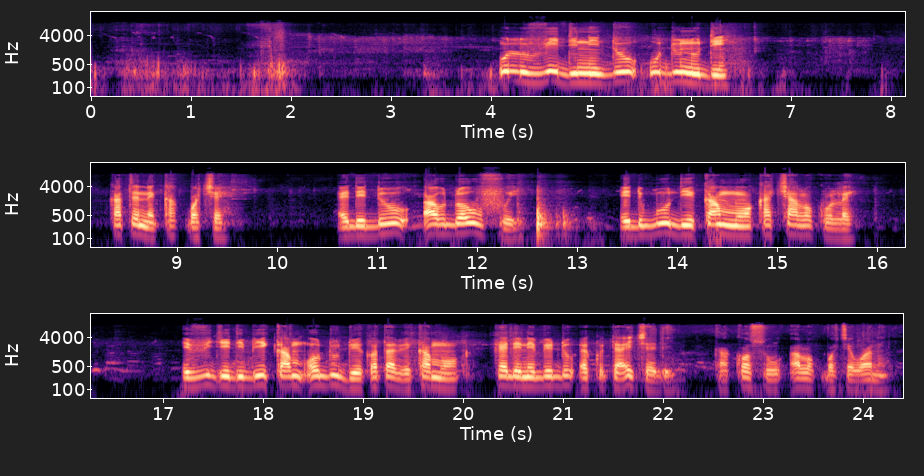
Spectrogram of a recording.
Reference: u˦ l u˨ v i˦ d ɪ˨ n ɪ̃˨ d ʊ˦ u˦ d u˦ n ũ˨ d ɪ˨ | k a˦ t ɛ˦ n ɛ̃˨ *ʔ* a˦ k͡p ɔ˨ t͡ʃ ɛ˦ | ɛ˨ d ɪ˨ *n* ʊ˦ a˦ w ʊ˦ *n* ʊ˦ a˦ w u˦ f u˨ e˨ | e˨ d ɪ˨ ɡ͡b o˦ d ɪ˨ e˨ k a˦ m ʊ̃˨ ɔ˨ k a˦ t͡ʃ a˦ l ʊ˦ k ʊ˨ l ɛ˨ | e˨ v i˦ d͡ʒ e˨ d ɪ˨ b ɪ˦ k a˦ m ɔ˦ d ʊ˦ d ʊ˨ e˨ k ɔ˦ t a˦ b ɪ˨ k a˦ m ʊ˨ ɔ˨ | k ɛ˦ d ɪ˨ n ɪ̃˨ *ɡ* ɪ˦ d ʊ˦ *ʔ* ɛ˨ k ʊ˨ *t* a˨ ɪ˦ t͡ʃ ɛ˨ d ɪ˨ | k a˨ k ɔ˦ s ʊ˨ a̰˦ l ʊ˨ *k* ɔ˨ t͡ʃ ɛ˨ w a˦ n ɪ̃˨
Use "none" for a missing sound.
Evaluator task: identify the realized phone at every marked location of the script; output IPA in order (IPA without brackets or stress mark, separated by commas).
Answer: k, d, d, b, ʔ, t, k͡p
